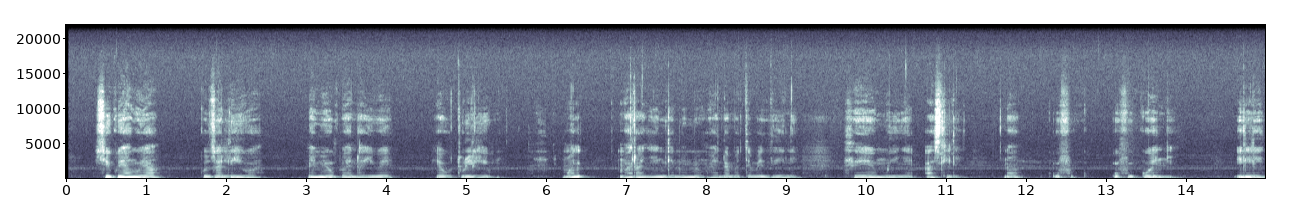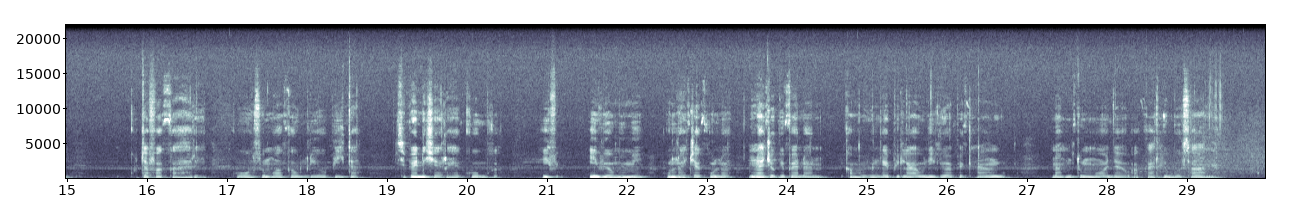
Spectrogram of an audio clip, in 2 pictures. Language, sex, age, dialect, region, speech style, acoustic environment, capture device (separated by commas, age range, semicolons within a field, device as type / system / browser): Swahili, male, 18-24, Kenya - Nairobi Sheng-influenced, Kenya, happy, silence, desktop / Windows / Edge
